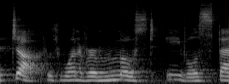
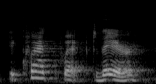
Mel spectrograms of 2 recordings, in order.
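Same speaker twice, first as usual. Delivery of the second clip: usual speaking voice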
